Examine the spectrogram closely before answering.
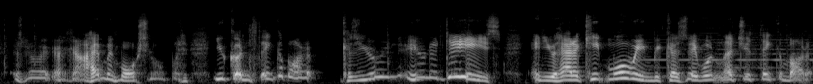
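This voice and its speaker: Over background music, a man talks at a fairly quick pace in an extremely high pitch, with very wide pitch swings and big swings in loudness. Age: 80s+. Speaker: war veteran. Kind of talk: testimony. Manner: halting.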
